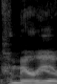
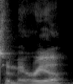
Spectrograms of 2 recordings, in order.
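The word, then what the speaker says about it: Cimmeria: Uh you said Conan of Chamaria or something like that. And it's I believe it's pronounced Samaria.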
